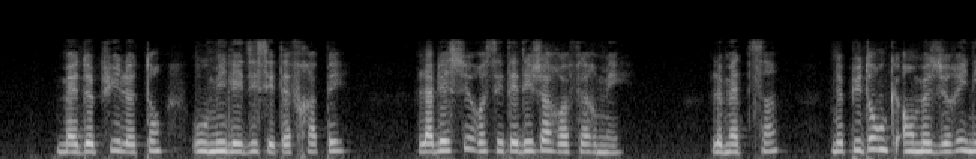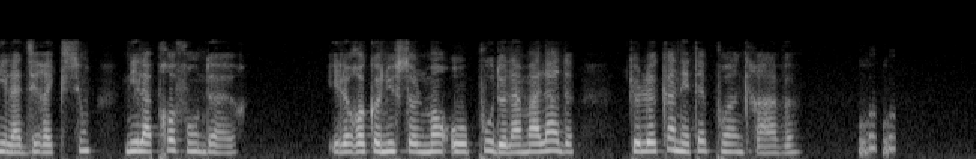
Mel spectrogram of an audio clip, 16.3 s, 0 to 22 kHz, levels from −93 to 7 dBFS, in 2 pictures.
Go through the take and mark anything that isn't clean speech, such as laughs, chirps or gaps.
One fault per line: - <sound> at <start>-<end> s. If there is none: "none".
- laugh at 15.3-15.6 s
